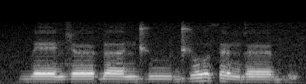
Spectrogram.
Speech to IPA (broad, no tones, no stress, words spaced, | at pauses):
bɛːnzœːɠɐː nd͡ʒuːd͡ʒoθœ ŋɡœːbṳ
